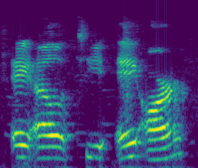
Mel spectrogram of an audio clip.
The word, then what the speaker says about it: altar: But because of the neutral E in English, right, the in altar, they're pronounced the same.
